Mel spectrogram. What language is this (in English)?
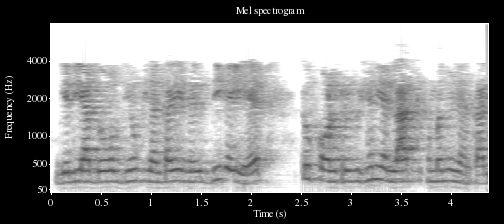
Hindi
